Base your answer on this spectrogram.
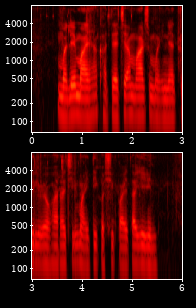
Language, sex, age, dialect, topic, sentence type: Marathi, female, 18-24, Varhadi, banking, question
